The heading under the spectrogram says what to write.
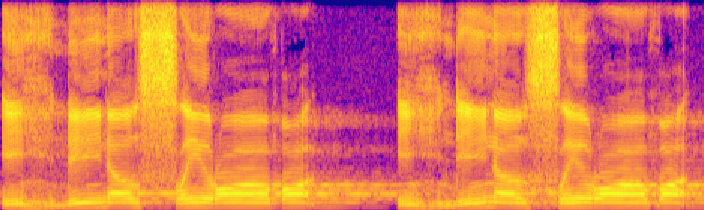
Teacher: Kemudian di sini ada ro, ada alif. Nah ini mad tabi'i, panjangnya harus 2 harokat, tidak boleh lebih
